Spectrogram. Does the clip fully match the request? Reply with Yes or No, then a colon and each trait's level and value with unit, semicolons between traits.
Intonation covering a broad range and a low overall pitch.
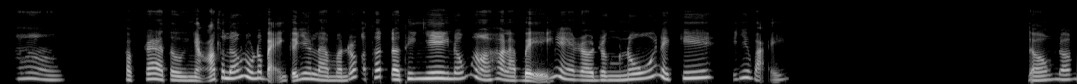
No: wide, 6.1 semitones; high, 240 Hz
